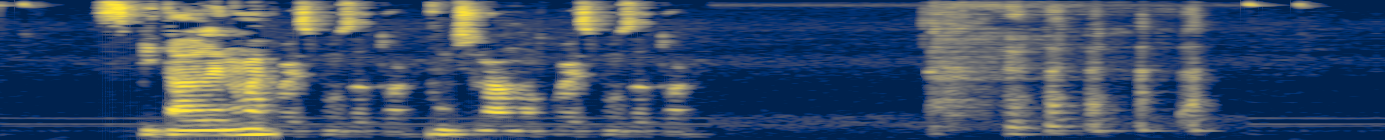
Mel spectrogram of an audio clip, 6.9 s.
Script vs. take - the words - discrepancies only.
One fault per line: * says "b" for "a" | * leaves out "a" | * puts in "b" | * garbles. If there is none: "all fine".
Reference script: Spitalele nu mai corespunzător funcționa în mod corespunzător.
all fine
